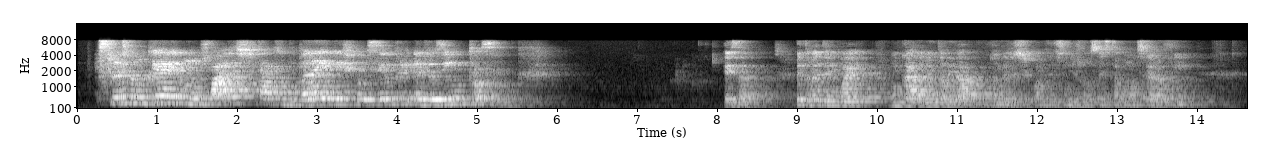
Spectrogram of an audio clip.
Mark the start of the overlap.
none

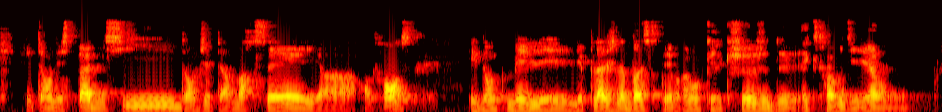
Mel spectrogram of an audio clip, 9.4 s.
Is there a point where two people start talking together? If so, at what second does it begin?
none

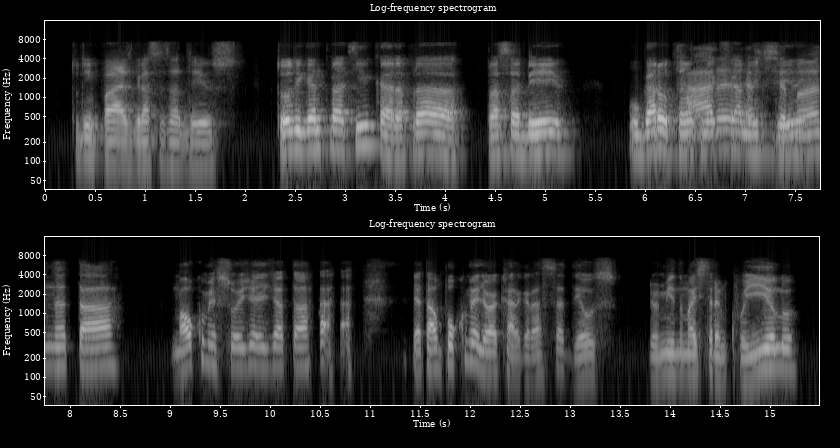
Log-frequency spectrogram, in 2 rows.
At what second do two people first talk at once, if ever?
6 s

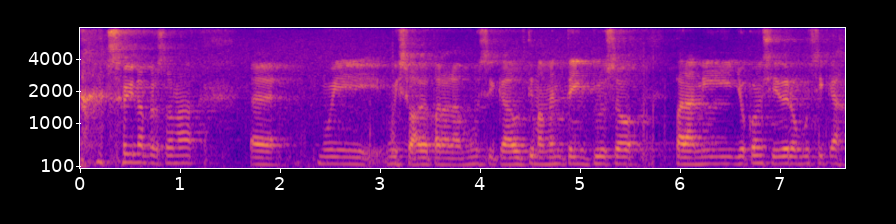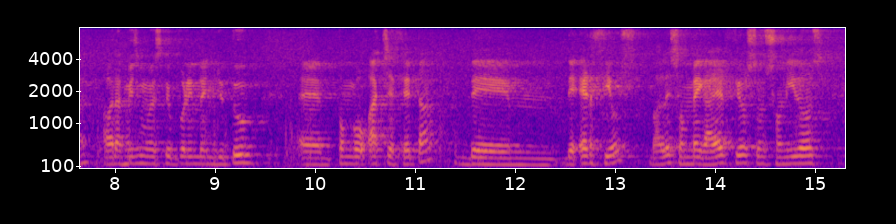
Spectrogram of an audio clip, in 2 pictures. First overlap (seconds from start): none

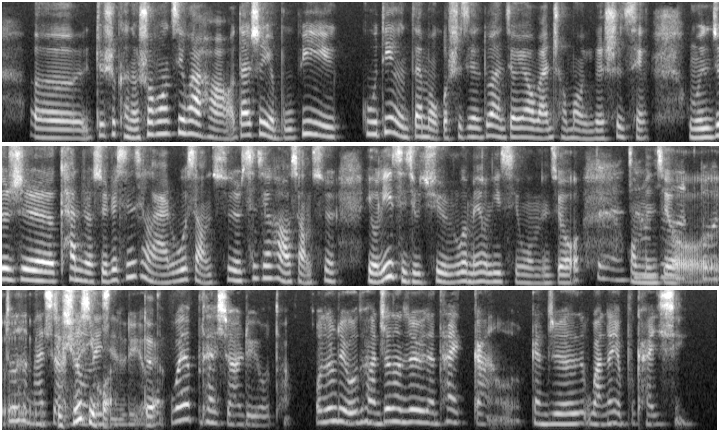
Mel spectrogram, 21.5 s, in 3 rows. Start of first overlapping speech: 13 s

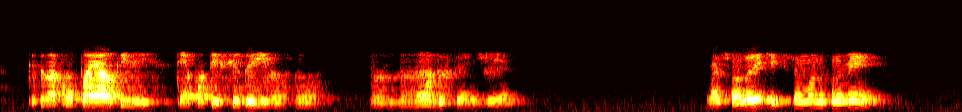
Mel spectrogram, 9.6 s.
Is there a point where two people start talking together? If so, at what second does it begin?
none

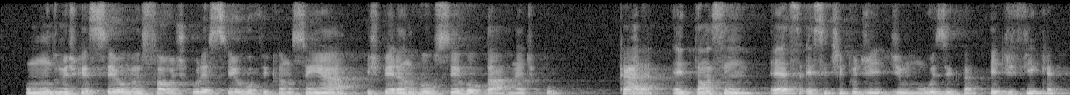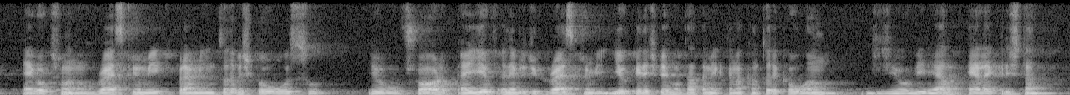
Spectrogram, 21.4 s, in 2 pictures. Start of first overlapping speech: none

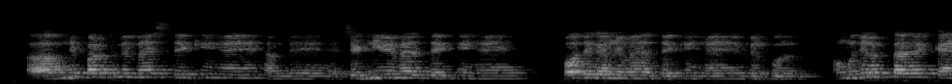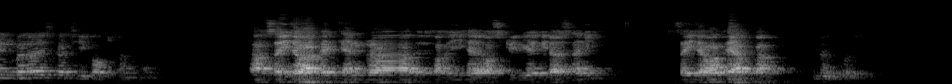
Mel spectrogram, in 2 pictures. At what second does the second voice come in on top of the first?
none

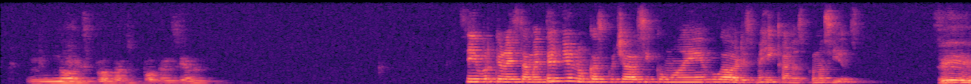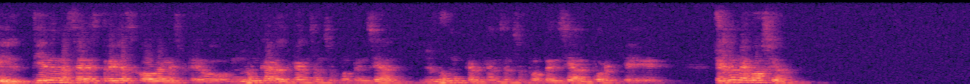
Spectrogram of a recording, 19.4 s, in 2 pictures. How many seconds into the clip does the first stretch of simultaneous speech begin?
none

